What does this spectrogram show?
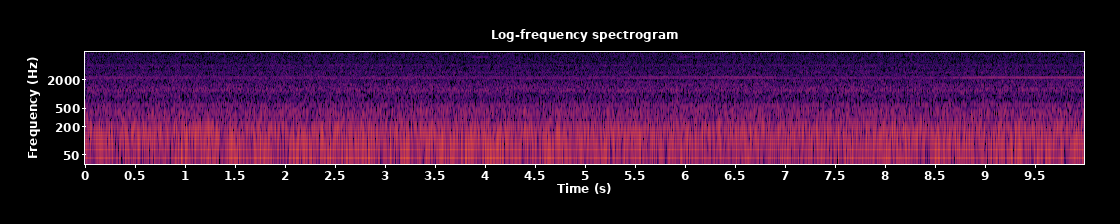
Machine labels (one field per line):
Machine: pump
